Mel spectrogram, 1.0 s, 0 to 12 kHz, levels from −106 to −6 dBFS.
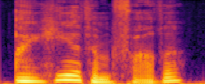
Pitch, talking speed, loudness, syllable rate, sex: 130 Hz, 235 wpm, -15 LUFS, 6.2 syllables/s, male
